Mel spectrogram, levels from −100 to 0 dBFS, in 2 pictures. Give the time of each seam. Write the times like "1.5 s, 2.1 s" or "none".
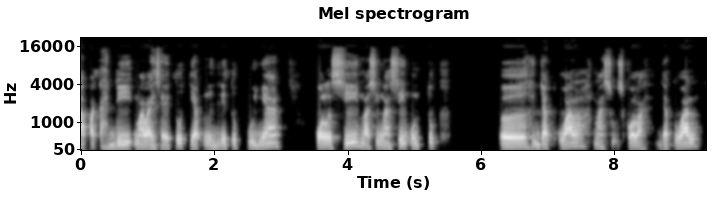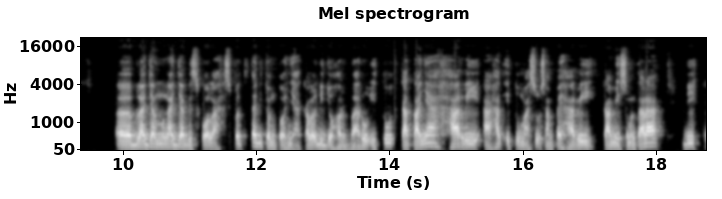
14.1 s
